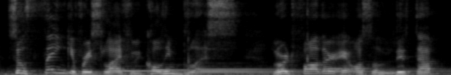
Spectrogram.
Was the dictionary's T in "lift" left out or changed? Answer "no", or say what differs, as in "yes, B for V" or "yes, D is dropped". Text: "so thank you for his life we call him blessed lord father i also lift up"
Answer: no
